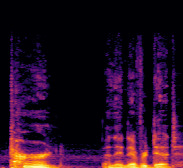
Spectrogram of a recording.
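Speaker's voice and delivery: soft, low and spent; a hushed, low echo of the plea; faded, defeated. Acted. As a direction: let it die away in sorrow. Fading after prophet's plea.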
